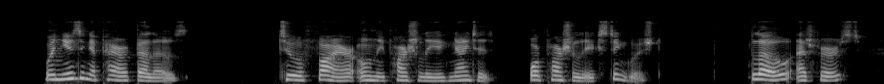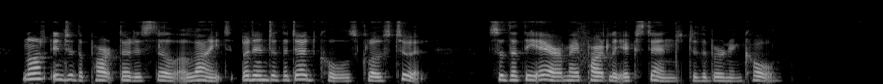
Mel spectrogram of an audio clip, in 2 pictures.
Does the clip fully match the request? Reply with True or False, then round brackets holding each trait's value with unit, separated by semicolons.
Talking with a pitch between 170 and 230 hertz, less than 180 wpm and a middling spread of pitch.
True (190 Hz; 155 wpm; 3.4 semitones)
